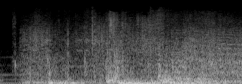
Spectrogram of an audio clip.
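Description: The middle billy goat's hooves clomp across a wooden bridge in a loud series of heavy, hollow thuds over a deep rumbling background, with no voices.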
